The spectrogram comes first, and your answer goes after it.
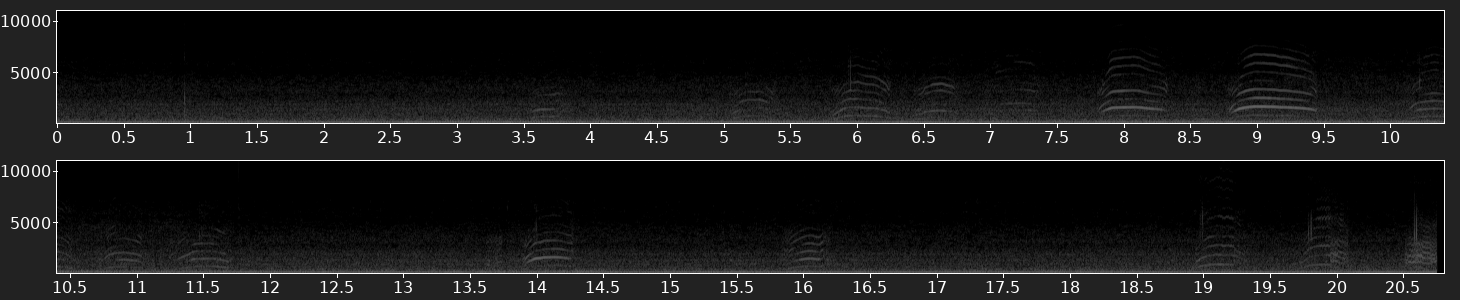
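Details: Tiny abandoned stray kitten crying after its mother left it alone: a long series of thin, short meows, clustered and fairly soft, repeated every second or so, over a constant low hum and faint traffic-like noise.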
